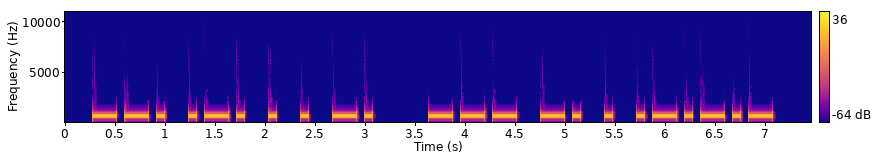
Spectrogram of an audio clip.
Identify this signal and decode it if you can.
Morse code, heard as a keyed tone, about 15 wpm, 700 Hz. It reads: GREEN ONE.
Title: Sentences from Top 1000 Words - Review Part 2 - 15wpm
